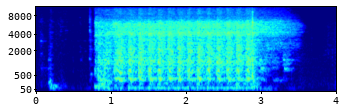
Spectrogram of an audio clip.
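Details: 2015 Maruti Swift crank no-start: starter spins the engine evenly at about four compressions a second for three seconds but it never fires; fuel gauge reads nothing, fuel pump wiring found cut, electrical supply fault.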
